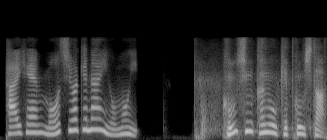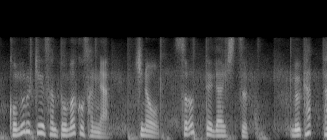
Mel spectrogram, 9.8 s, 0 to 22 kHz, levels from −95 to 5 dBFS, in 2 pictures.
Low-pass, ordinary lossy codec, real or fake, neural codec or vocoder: 7.2 kHz; MP3, 48 kbps; fake; codec, 24 kHz, 0.9 kbps, WavTokenizer, large speech release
